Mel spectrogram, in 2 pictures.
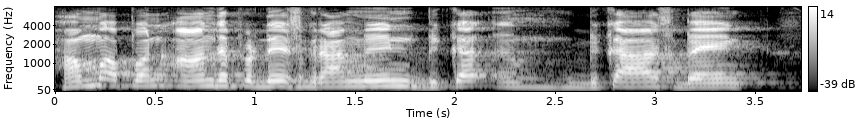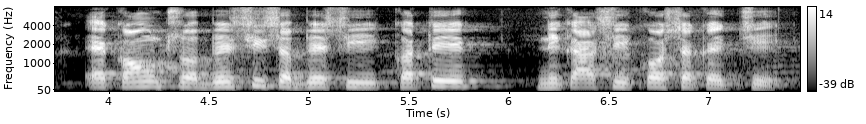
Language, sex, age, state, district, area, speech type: Maithili, male, 60+, Bihar, Saharsa, urban, read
